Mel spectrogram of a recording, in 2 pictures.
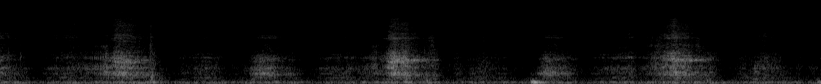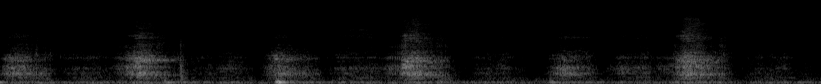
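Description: A man breathing hard in rhythm with kettlebell snatches, one breath with each rep, about every one and a half seconds. A few dull low thuds fall among the breaths.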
